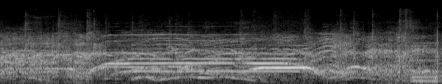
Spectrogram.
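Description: Audience voices chattering, several at once, swelling briefly a little past halfway.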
